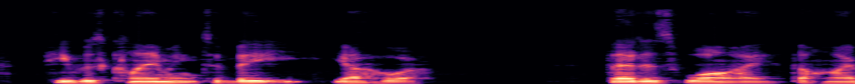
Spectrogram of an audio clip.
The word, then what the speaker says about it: Yahweh: Steven pronounced our creator, the father's name, Yahweh.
